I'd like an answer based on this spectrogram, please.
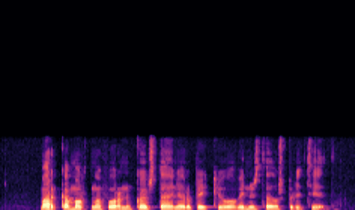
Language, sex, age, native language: Icelandic, male, 40-49, Icelandic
